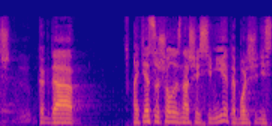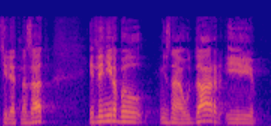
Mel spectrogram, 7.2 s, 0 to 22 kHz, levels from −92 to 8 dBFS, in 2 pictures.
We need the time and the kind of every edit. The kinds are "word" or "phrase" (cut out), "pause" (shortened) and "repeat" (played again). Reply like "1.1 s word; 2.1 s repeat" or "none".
3.2 s word; 5.1 s word; 5.7 s word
